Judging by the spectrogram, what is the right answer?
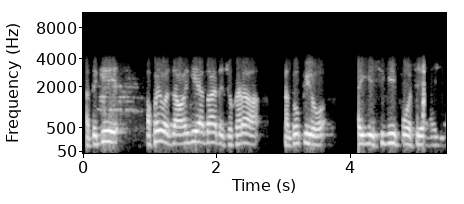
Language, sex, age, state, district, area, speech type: Manipuri, male, 60+, Manipur, Kangpokpi, urban, conversation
